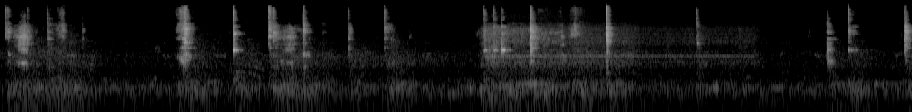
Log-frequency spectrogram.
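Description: A metal ladle knocks and clinks against a stainless steel stockpot as tea bags are fished out of the brewed tea. The clinks come one at a time, scattered irregularly. About ten seconds in there is a few seconds of hiss with a faint steady tone.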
